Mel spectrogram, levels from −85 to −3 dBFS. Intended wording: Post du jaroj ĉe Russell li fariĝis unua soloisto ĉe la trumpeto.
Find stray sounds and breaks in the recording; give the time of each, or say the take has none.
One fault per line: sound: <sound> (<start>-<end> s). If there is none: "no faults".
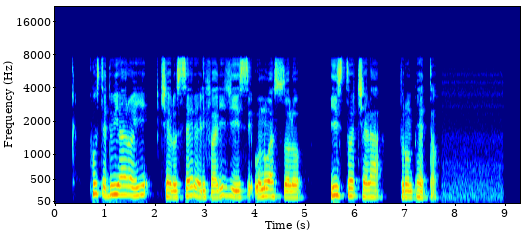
no faults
